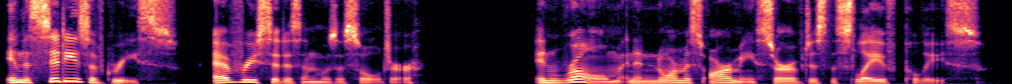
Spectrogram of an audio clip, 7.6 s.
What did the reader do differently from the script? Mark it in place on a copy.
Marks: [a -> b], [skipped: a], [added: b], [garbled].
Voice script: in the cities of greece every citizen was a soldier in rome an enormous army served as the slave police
in the cities of greece every citizen was a soldier in rome an enormous army served as the slave police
